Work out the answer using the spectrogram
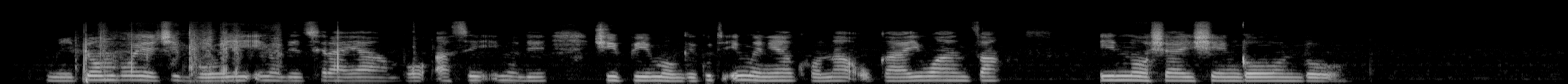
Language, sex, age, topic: Ndau, female, 25-35, health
